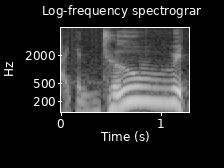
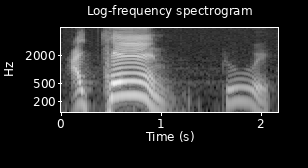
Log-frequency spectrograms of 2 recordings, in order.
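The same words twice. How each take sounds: First: The stress falls on the word do. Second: The stress falls on the word can. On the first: It is a plain positive statement. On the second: It is an emphatic positive statement. "It is extra positive"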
